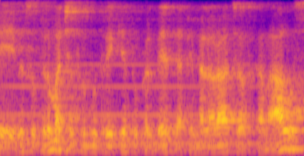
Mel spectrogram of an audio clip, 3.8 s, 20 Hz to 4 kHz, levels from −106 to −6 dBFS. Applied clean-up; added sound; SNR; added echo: none; Wind instrument, woodwind instrument; 17 dB; reverberation time 1.7 s.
